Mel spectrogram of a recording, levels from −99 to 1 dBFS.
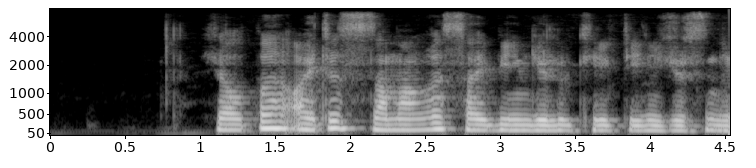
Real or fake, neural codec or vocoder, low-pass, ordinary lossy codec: real; none; 7.2 kHz; none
